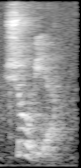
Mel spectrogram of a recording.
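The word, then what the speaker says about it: lluvia: Argentina and in Uruguay the word for rain which in Spanish is Juvia okay Juvia in Argentina and in ugu wise pronounced Shia Shia so if you ever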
